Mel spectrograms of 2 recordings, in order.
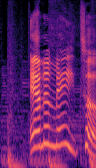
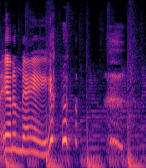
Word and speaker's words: Animate: Animate with a T. Animate, not anime.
